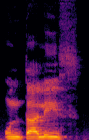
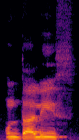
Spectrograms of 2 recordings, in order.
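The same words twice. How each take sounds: The two takes are said the same way.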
